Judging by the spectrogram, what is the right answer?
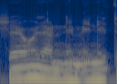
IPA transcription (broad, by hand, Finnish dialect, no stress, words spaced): se ojɑn nimi nyt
